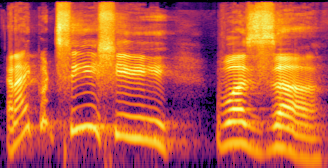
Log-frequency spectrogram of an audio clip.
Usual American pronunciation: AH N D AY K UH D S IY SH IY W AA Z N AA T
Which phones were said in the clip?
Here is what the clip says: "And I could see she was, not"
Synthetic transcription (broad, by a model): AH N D AY K UH D S IY SH IY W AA Z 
